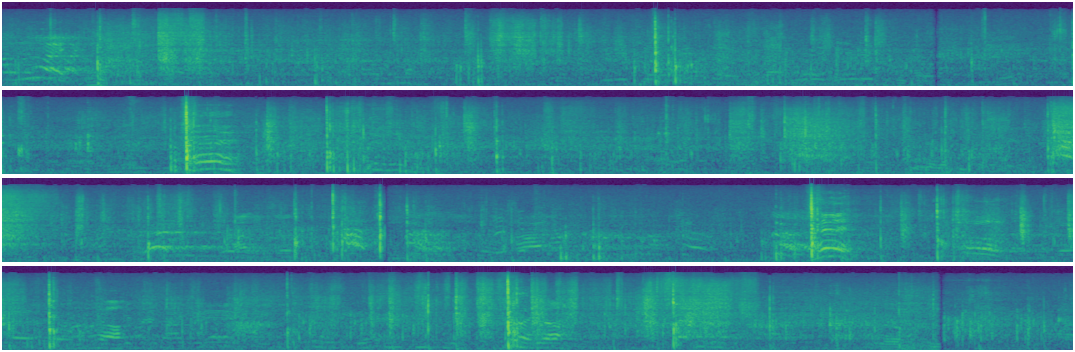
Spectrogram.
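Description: Tennis ball struck by rackets during a rally on a clay court: sharp pops a second or more apart, the loudest about a third of the way in and again near the end. Voices and short calls are heard around the court, some right after the hits.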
